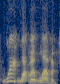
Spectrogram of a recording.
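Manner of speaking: high-pitched baffled "wait, what?"; mock disbelief. Retells her reaction to father's speech.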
